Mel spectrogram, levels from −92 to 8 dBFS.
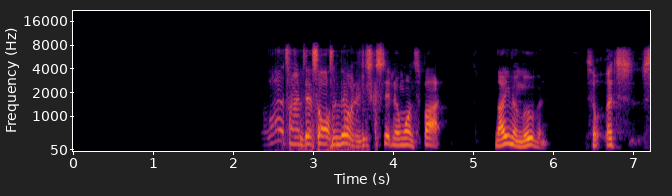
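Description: A speech clip with three faults. A jitter buffer slow-down runs from 1.28 to 2.33 s, just after "all of a": the receiver repeated pitch periods to rebuild its reserve, adding 69 ms, so the speech plays at 94% speed with unchanged pitch. A call bitrate drop from 1.33 s to the end leaves the audio rough and muffled, with the top end cut from 20 kHz to 8 kHz; the sound fits the encoder falling from about 64 to 6 kbps, at its lowest for about 2.5 s. A jitter buffer speed-up at 6.50 to 6.65 s trims roughly 70 ms of pitch periods to shed excess delay, briefly hurrying the speech to 138%.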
